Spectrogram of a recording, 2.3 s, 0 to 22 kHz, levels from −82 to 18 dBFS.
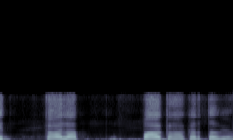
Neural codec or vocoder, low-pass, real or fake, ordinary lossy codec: codec, 24 kHz, 1.2 kbps, DualCodec; 7.2 kHz; fake; none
